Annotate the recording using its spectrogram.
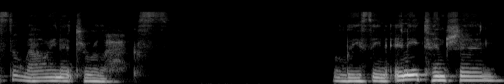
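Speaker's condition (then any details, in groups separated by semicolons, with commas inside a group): No condition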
